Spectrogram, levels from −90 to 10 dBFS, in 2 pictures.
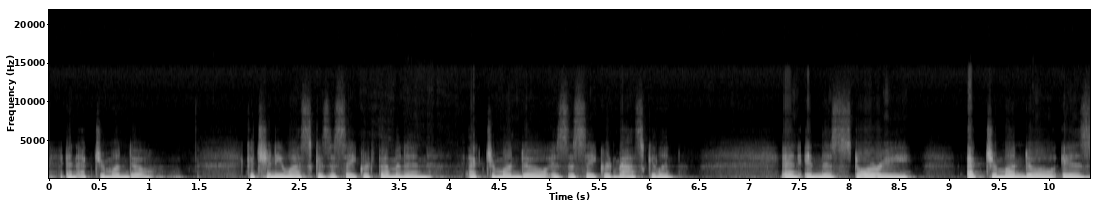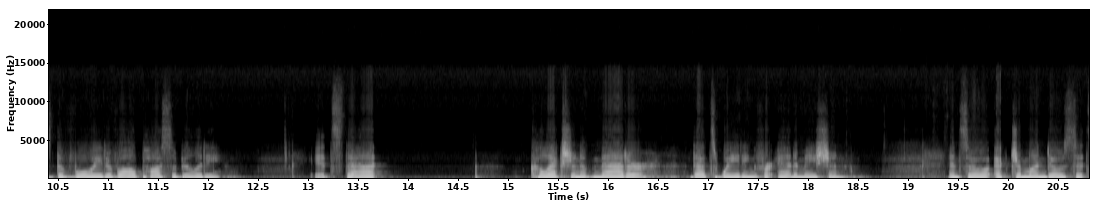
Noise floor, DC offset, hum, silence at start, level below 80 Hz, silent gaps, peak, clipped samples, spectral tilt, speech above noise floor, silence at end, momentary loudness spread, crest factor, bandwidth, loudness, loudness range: -63 dBFS; under 0.1%; none; 0 s; -56 dBFS; none; -2 dBFS; under 0.1%; -9.5 dB/octave; 47 dB; 0.05 s; 9 LU; 16 dB; 5 kHz; -17 LUFS; 4 LU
